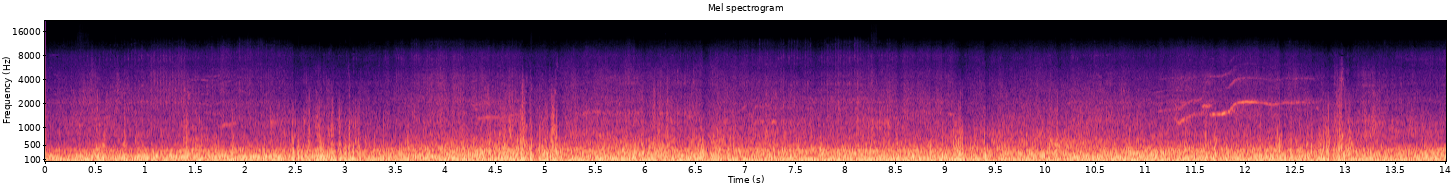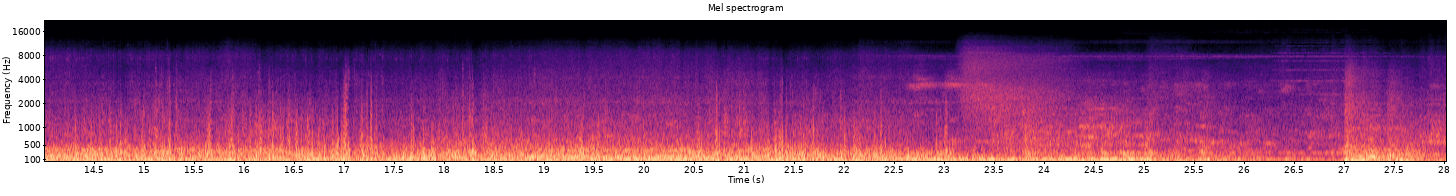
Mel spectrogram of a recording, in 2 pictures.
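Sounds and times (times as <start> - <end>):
roller coaster rumbling on track: 0.0 - 28.0
wind rushing over microphone: 0.0 - 28.0
high gliding squeals: 22.6 - 28.0.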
